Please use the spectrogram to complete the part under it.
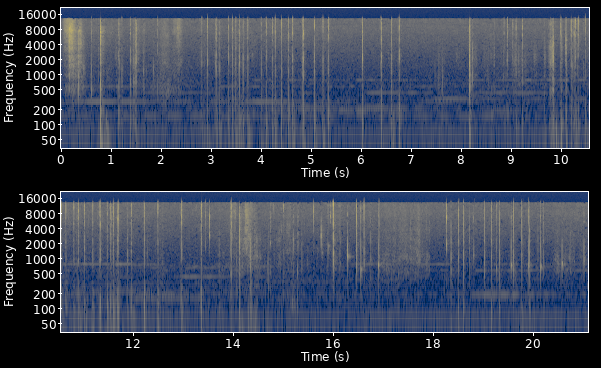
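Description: A young woman whispers softly and closely into a microphone.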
